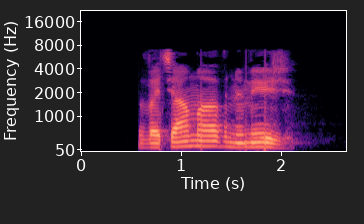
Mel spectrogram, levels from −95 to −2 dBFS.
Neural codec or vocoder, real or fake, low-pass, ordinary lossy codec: none; real; 7.2 kHz; MP3, 48 kbps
